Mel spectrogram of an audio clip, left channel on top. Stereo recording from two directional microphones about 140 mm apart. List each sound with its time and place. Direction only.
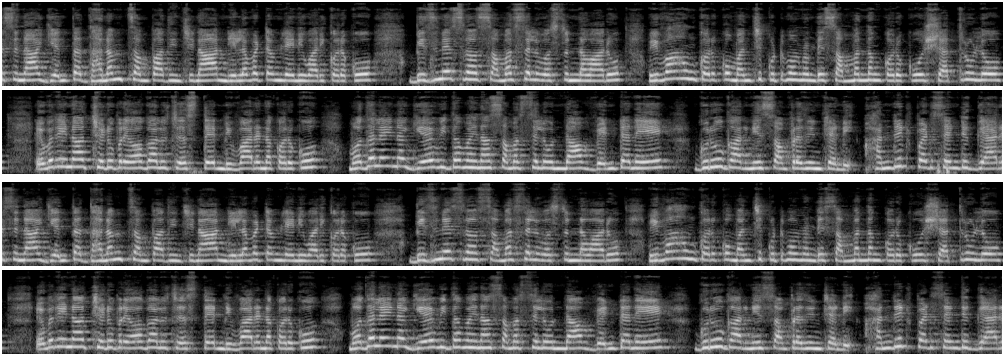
0.1 s a woman's voice: 35° left (ahead or behind)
